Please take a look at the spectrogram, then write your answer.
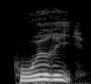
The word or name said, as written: hovedrig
